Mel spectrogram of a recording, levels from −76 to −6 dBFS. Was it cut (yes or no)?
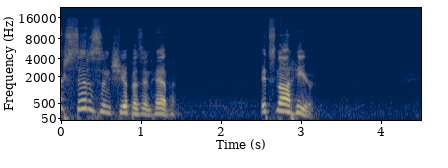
no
